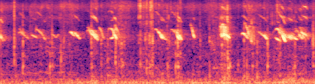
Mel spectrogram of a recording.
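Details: Poultry chicks crying for water: bright, high, falling peeps in quick clusters from more than one chick, with scattered clicks and a low room hum.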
